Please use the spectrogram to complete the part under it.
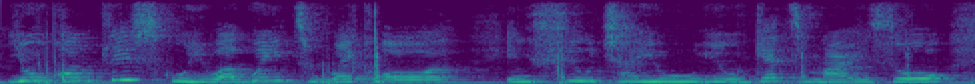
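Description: Female podcast guest, earnest and encouraging, slightly higher voice, echoey room. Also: normal speed, noisy background. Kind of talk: casual podcast chat.

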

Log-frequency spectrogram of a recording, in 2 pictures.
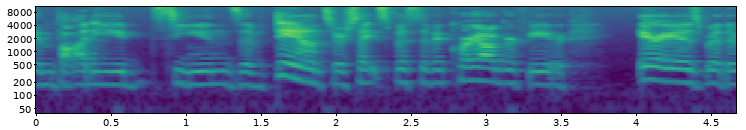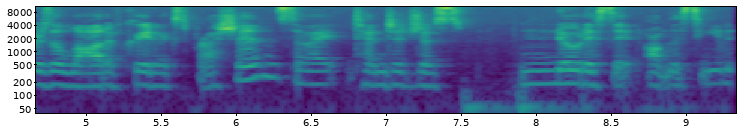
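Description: A woman with a fairly low voice speaks as a guest in a casual interview. She thinks out loud and circles around her ideas. Her talk is loose and full of filler words. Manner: reflective, thinks aloud with frequent fillers. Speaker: podcast guest.

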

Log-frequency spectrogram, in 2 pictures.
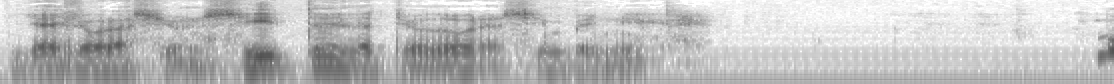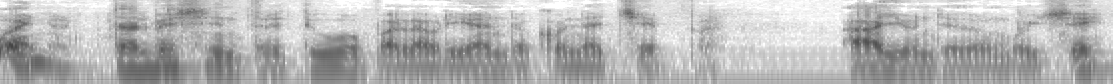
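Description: A man's voice: low voice, fairly bright tone, heavily acted. Man playing a stingy old rancher. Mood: grumbling. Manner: groaning, drawling, exasperated. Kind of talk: radio comedy sketch.

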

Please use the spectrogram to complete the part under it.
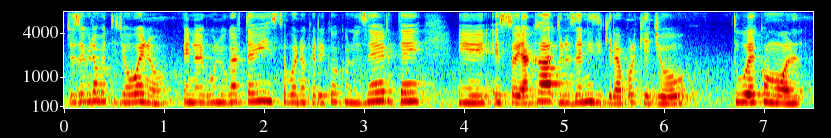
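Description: Animated woman hosting a podcast. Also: fairly high pitch, a little fast. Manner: animated storytelling, laughs often. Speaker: podcast host. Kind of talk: casual podcast chat. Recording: echoey room, faint background noise.

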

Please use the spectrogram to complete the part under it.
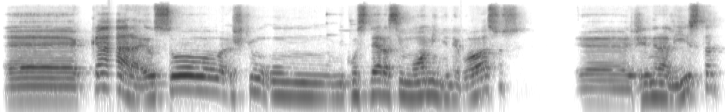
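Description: A man in his forties with a Curitiba Brazilian Portuguese accent talks in a relaxed, friendly way as a podcast guest. His voice sits at a middle pitch, and he speaks in a loose, chatty manner. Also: measured pace. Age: 40s. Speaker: podcast guest, business executive. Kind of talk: casual podcast chat.

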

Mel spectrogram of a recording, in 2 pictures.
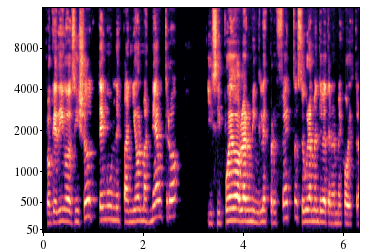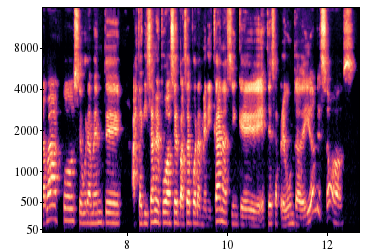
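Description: Argentine woman co-host, earnest and reflective, lowish voice. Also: fairly quick. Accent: Argentine Spanish, softened toward neutral. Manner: earnest, reflective, talks at length. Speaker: podcast co-host. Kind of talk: casual podcast conversation.

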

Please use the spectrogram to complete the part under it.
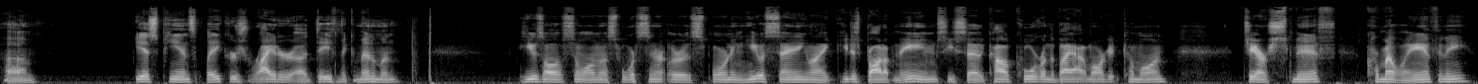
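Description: Man, congested sinus voice, rambling sports talk, bright tone, dry close mic. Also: mid-range voice, level tone, moderate pace, no room sound. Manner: rambling, filler-heavy, opinionated. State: congested morning voice from a sinus infection. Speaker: basketball news panel host. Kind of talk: casual sports commentary.

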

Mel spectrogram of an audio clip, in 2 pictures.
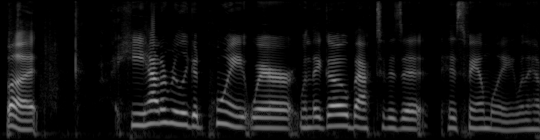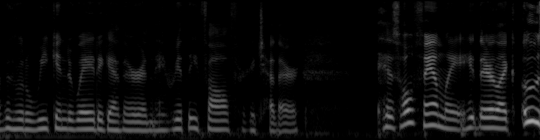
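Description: Animated Southern woman, dry close sound. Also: mid-range voice, no echo. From American South. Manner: animated and laughing, casual swearing. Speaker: podcast co-host. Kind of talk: casual chat.

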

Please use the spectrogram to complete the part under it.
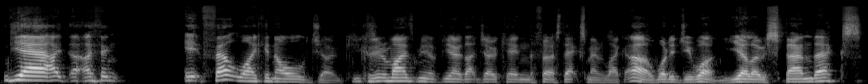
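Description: A podcast co-host chats casually about pop culture, slipping into acted-out bits of imagined dialogue. He has a mid-range voice and speaks at a moderate pace.

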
